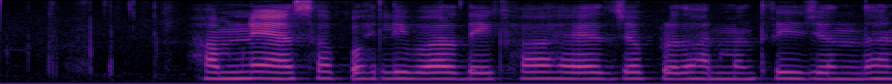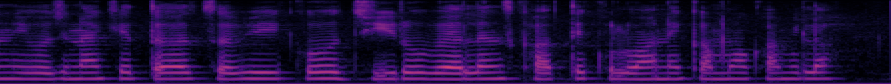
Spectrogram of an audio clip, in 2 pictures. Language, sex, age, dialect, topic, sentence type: Hindi, female, 18-24, Kanauji Braj Bhasha, banking, statement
